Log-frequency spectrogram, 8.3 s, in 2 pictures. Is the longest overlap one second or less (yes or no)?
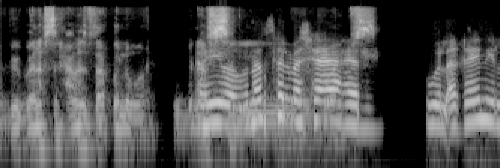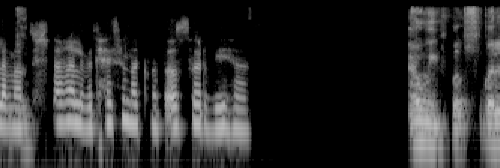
no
